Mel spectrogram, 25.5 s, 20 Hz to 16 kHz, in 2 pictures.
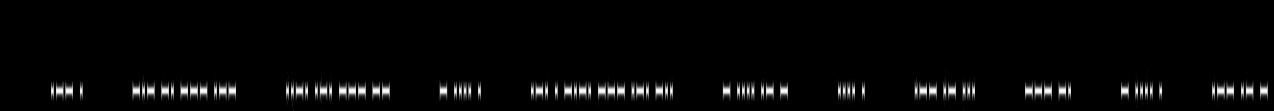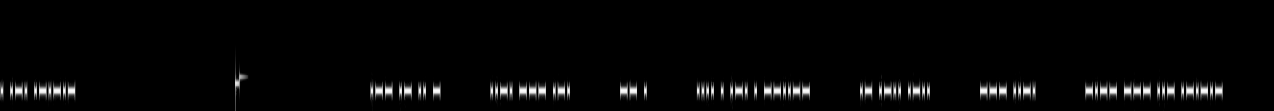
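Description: Fast Morse code beeping at 50 words per minute with 3x word spacing, sending sentences built from the top 500 words, on a single steady mid-pitched tone: dense bursts of dots and dashes separated by short pauses, with one sharp click partway through and no voices.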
